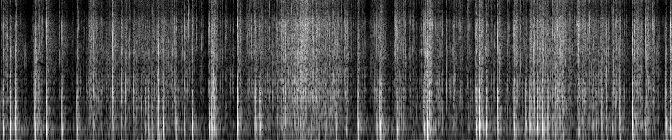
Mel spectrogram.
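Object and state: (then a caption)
Thin plastic bag crinkling. Fingertips with red nails scratch and pinch the wrinkled film of a translucent white, thin, soft and hollow plastic bag. Many quick, sharp crinkles and crackles come in rapid bursts over a steady bright hiss, with little low end.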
